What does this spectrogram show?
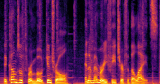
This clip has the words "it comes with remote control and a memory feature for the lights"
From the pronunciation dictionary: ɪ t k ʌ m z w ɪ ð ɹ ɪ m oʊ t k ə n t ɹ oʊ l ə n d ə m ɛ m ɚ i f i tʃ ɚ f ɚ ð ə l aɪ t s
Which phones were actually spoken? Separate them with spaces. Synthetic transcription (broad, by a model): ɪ t k ʌ m z w ɪ ð ɹ ɪ m oʊ t k ə n t ɹ oʊ l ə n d ə m ɛ m ɚ i f i tʃ ɚ f ɚ ð ə l aɪ t s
